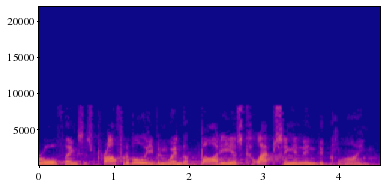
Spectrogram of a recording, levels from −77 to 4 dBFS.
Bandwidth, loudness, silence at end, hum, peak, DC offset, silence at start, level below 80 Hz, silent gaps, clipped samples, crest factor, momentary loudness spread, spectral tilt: 8.8 kHz; -29 LUFS; 0 s; none; -12 dBFS; under 0.1%; 0 s; -56 dBFS; none; under 0.1%; 16 dB; 7 LU; -6.5 dB/octave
